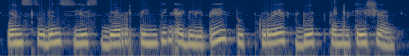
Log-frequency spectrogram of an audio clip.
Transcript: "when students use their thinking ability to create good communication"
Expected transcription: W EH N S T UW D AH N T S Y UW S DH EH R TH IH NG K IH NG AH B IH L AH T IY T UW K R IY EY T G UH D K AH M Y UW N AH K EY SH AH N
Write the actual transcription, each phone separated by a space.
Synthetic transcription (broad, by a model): W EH N S T UW D AH N T S Y UW S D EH R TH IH NG K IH NG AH B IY L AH T IY T UW K R IY EY T G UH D K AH M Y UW N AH K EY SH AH N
